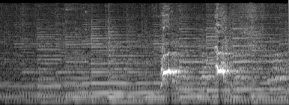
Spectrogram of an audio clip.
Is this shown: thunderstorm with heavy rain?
no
